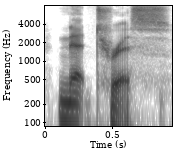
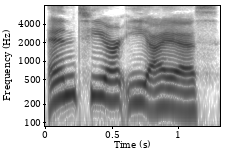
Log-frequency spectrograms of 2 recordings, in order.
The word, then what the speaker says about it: NTREIS: We should probably say how to pronounce that for anyone new. It's NTREIS, right? Exactly. NTREIS, NTREIS.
